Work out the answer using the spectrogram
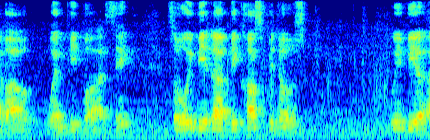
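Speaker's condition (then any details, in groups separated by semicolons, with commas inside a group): No condition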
